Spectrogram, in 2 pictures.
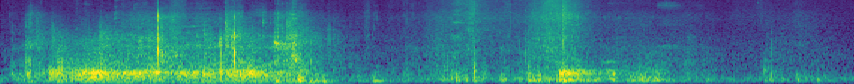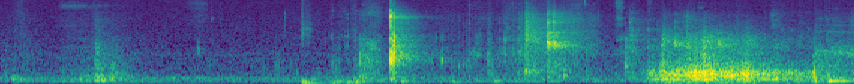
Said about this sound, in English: I also scooted my chair back before I took my shirt off, so the sound of me taking my shirt off doesn't sound like a rolly chair rolling across a wood laminate floor.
